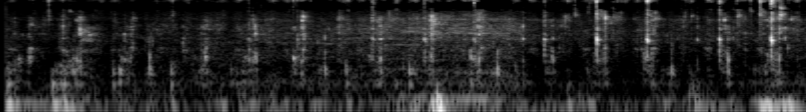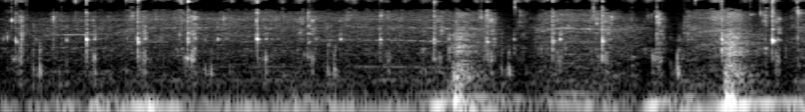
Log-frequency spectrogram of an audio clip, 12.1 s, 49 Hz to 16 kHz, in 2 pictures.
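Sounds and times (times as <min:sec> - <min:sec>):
animal lapping water from metal bowl: 0:00.0 - 0:12.0.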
